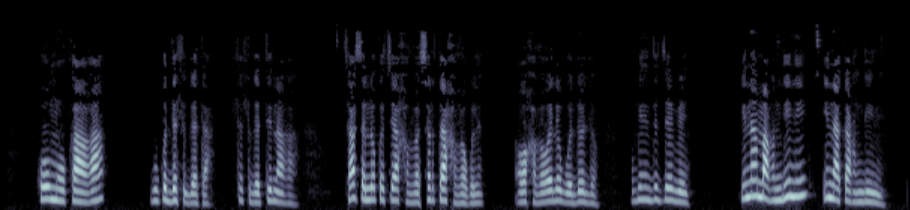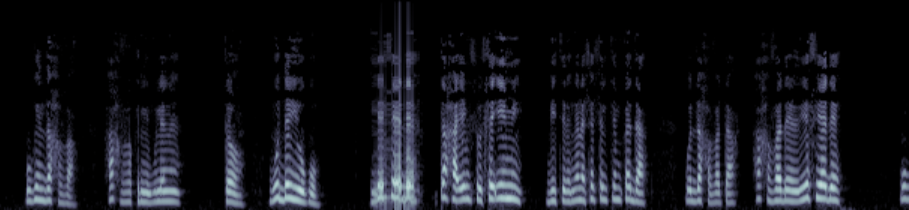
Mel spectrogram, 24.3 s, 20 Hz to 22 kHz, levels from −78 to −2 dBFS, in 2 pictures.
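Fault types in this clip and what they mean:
MP3 compression: Throughout the clip the speech has a watery, swirling quality, with metallic chirps on s sounds and smeared attacks, heavy enough to suggest a low bitrate around 32 kbps. The likely cause is MP3 coding that runs short of bits and drops quieter frequency lines, which then flicker on and off from frame to frame.
Robotic sound from repeated short buffers: From 17.10 to 17.97 s the speech turns into a rigid, metallic buzz pitched at 66.8 Hz that only loosely tracks the syllables. This is likely caused by new audio arriving too seldom, so the playback keeps repeating the last slice of sound, about 15 ms long, while real audio is skipped. Those repeats fill most of that stretch and impose their own fixed pitch.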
